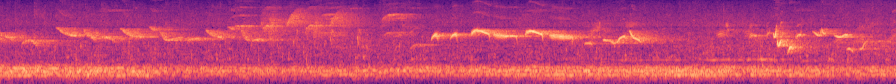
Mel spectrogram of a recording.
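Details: Japanese paradise flycatcher singing in a still forest close to its nest by a clear stream; short falling whistles repeat in quick succession, then brighter slurred notes, with stream water rushing steadily beneath.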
